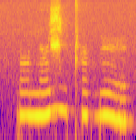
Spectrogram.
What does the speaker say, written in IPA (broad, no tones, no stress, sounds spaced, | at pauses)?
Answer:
ɾ ɔ n ʌ ʑ i tʰ ʌ ɡ͡b ə˞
